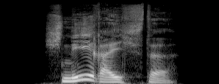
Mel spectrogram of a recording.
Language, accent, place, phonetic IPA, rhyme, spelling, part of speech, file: German, Germany, Berlin, [ˈʃneːˌʁaɪ̯çstə], -eːʁaɪ̯çstə, schneereichste, adjective, De-schneereichste.ogg
- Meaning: inflection of schneereich: 1. strong/mixed nominative/accusative feminine singular superlative degree 2. strong nominative/accusative plural superlative degree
